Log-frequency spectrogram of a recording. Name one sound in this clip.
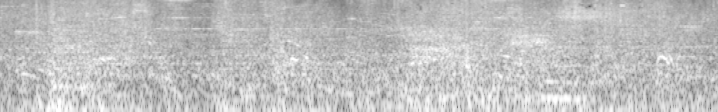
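Spell effects crackle and burst during a fight.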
